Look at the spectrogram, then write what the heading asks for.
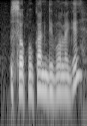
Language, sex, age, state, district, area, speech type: Assamese, female, 30-45, Assam, Sivasagar, rural, spontaneous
